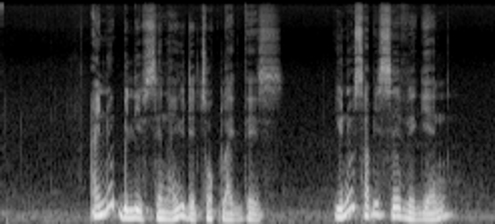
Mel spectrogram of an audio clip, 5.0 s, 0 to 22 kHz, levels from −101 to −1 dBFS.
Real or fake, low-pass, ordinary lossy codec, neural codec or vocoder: real; 19.8 kHz; none; none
